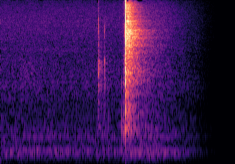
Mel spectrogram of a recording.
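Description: A light switch clicks once.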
